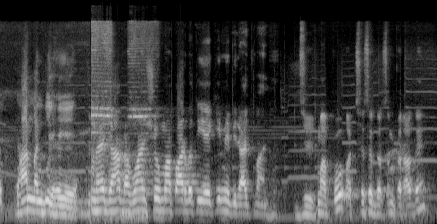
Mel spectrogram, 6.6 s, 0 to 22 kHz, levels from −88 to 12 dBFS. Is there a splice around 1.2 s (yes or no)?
yes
